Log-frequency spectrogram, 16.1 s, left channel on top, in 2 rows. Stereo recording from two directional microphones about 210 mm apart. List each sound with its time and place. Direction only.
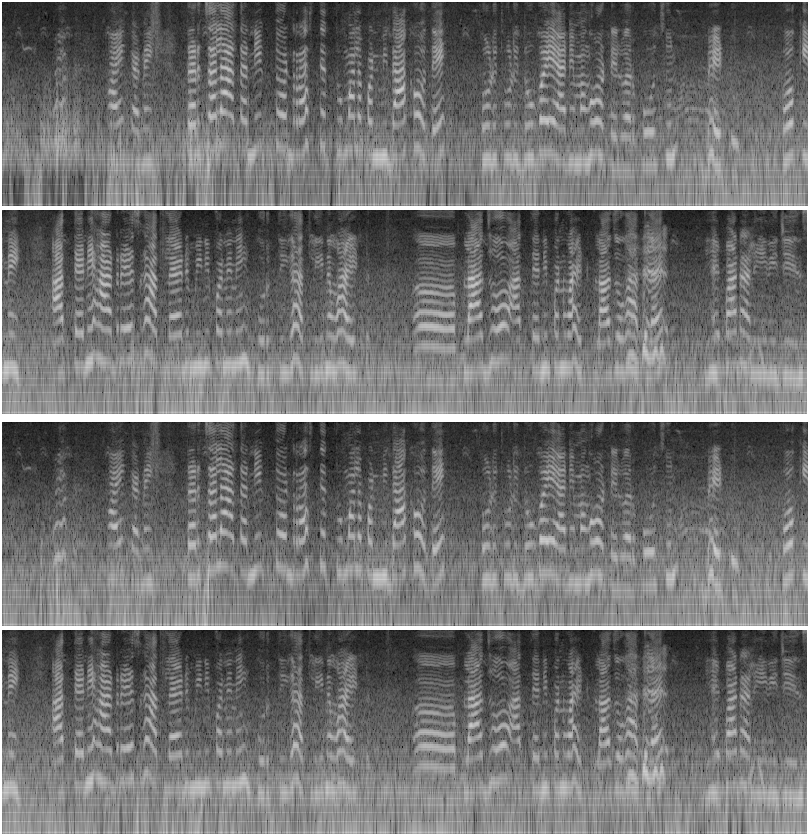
1.0 s speech: 10° left (ahead or behind); by 16.0 s 30° left (ahead or behind)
